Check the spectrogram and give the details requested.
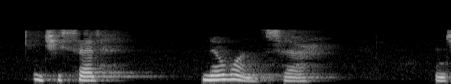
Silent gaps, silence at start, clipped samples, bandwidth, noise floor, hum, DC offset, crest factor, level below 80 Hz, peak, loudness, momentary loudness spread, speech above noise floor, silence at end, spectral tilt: none; 0.35 s; under 0.1%; 5.2 kHz; -60 dBFS; none; under 0.1%; 18 dB; -60 dBFS; -6 dBFS; -23 LUFS; 18 LU; 38 dB; 0 s; -7 dB/octave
